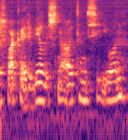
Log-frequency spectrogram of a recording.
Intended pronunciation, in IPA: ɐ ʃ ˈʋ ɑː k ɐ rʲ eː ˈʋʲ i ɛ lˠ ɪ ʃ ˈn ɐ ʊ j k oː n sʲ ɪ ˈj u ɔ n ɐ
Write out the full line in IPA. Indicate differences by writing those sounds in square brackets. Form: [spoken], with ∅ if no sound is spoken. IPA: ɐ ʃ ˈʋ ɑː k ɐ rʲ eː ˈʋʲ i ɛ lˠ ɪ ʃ ˈn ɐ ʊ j [t] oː n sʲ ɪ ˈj u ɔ n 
